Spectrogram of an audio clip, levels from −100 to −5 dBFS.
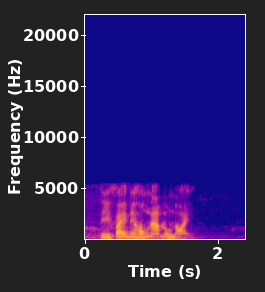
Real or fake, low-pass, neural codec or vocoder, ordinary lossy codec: fake; 5.4 kHz; codec, 24 kHz, 6 kbps, HILCodec; AAC, 48 kbps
